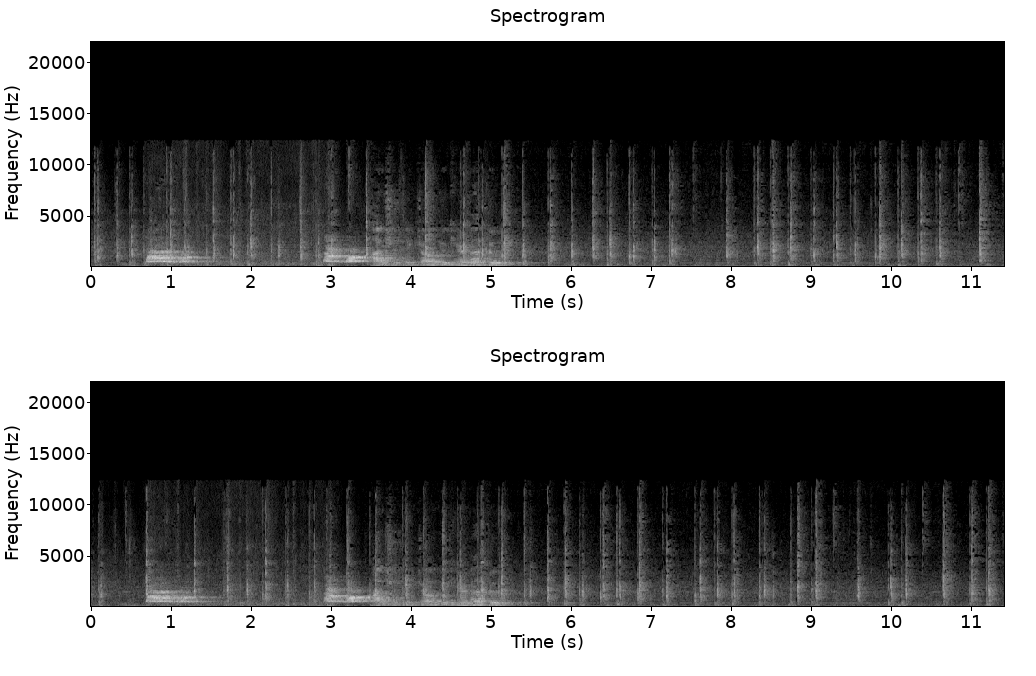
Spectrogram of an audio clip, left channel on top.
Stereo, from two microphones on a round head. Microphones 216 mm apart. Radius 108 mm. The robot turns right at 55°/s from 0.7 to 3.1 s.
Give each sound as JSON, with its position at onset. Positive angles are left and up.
{"t": 0.7, "sound": "a dog barking", "side_deg": 20, "distance_m": 4.0}
{"t": 3.5, "sound": "a man speaking", "side_deg": 65, "distance_m": 3.5}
